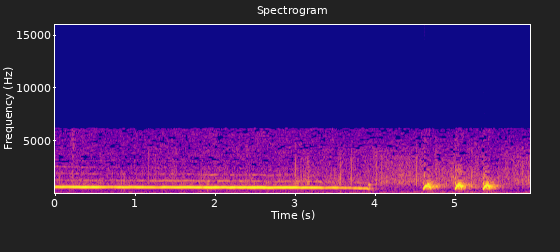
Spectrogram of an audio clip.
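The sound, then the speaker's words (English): A real coyote, trained as a pet to howl on a signal, howls in one long, steady note that slowly sinks in pitch, then breaks off into three quick, sharp yips. It's fairly loud, with no talking. “did you hear that? I certainly did, Jimmy. It was a coyote, and here it comes now.”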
